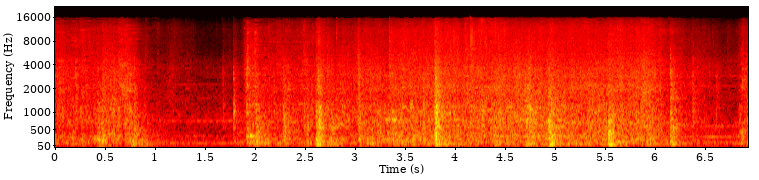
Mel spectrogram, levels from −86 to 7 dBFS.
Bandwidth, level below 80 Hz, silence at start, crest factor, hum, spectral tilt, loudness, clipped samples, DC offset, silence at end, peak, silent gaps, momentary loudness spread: 16 kHz; -42 dBFS; 0 s; 22 dB; none; -3.5 dB/octave; -24 LUFS; under 0.1%; under 0.1%; 0 s; -2 dBFS; none; 15 LU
